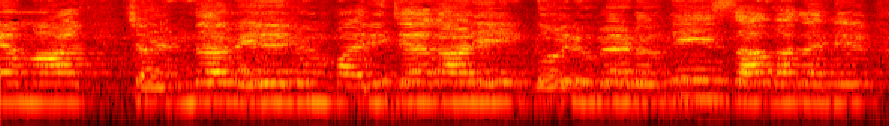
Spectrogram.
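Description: A small group of voices singing a song together, with long held notes and a short break about a second in.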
